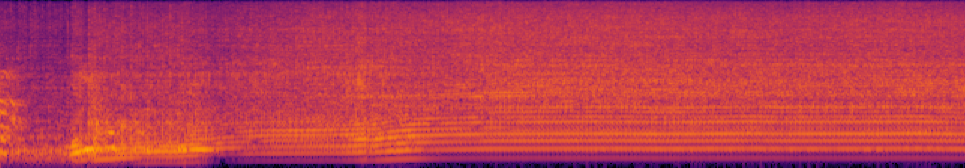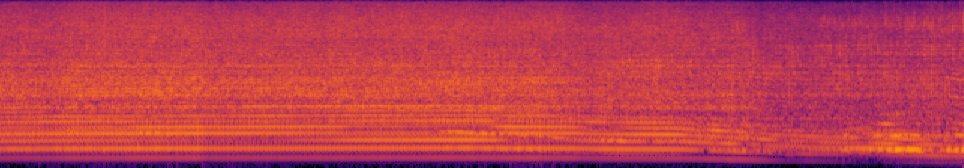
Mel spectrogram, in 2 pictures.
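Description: Portable fire-sport pump's engine revving up over the first couple of seconds, then running at high, steady revs; its pitch drops near the end.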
